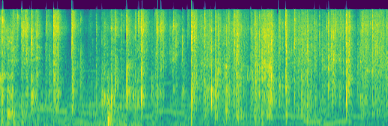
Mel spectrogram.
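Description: Thin plastic shrink-wrap film crinkling and crackling as it is peeled and pulled off a small plastic-and-cardboard toy box by hand, a dense run of quick crackles.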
